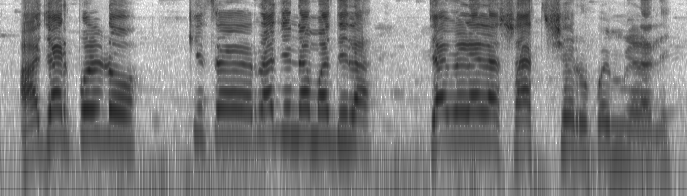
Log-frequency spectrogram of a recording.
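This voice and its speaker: Over music in the background, a man speaks at an extremely high pitch with ordinary pitch variation. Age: 80s+. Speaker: pilgrim, former porter. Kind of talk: interview answer. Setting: outdoors.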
